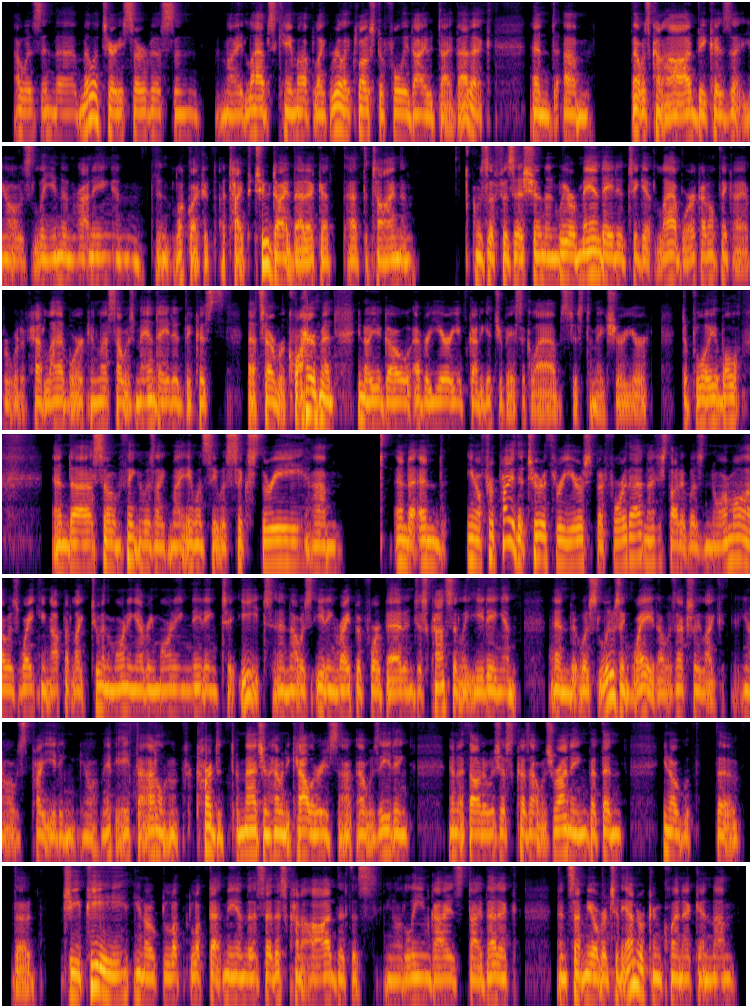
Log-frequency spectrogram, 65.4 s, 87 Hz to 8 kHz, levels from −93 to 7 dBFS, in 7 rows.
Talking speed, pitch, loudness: 215 wpm, 195 Hz, -19 LUFS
